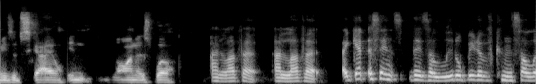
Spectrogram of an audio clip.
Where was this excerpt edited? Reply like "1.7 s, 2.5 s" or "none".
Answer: 3.4 s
